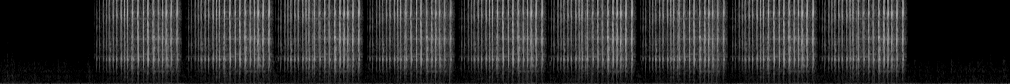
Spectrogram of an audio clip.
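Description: A clock strikes eight times, with loud ringing chimes.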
